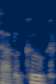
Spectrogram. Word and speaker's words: Habakkuk: and in the prophet habakkuk although my hebrew teacher told me in hebrew it's pronounced habakkuk but we won't worry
